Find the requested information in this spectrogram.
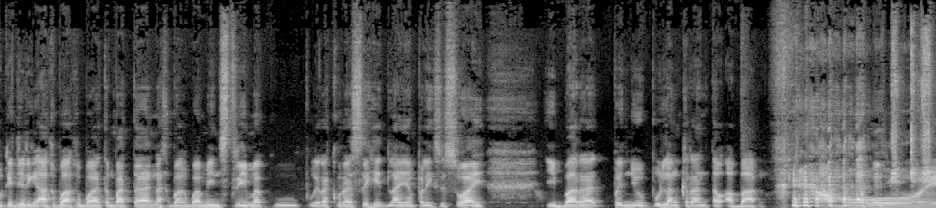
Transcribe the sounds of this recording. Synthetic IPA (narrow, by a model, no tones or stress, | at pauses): əkəd͡ʒadəŋana̰kubaakubat̪əmpat̪anakubakubamenst̪ɾimakuɾakuɾasəɦɛt̪̚lajnjaŋpalɪŋsəsuajibaɾat̪̚pəɲupulaŋkəɾant̪awʔa̰baŋ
